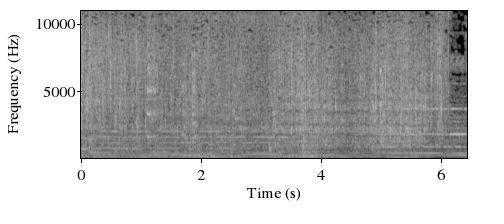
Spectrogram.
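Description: Running water with a steady rush, under soft background music of long sustained notes.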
